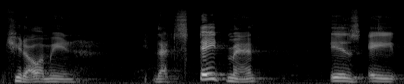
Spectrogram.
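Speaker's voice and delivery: ordinary talk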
